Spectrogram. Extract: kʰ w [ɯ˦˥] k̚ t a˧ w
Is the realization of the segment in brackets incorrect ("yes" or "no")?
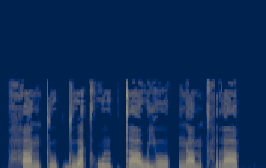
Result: no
